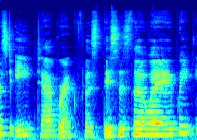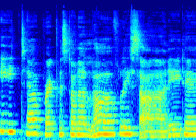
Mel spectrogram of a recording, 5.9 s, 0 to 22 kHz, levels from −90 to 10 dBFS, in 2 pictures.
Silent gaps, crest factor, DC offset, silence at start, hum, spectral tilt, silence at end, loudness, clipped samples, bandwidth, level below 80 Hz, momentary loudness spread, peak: none; 16 dB; under 0.1%; 0 s; none; -6 dB/octave; 0 s; -26 LUFS; under 0.1%; 16.5 kHz; -56 dBFS; 8 LU; -10 dBFS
